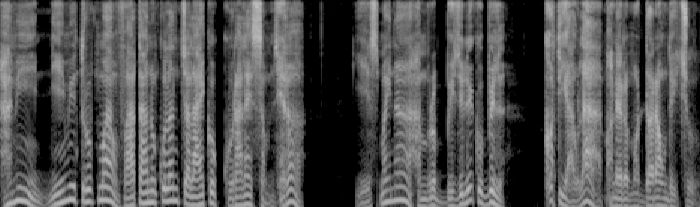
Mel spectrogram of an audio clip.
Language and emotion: Nepali, fearful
